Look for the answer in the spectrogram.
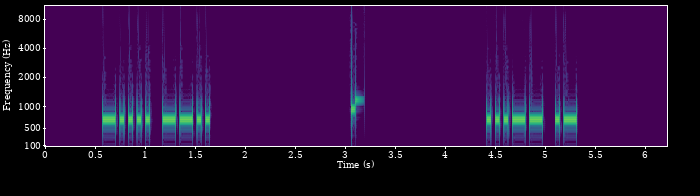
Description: Morse code, heard as a keyed tone, about 28 wpm, 700 Hz. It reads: 6Z 3A
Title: Single-Letter Single-Number 28wpm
